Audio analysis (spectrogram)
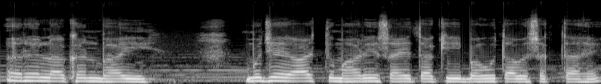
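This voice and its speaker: A man's voice: medium pitch, little pitch movement, slow, warm tone, natural voice. A man voicing a poor village farmer and husband in a moral story cartoon. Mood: worried, pleading. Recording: music under the voice.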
